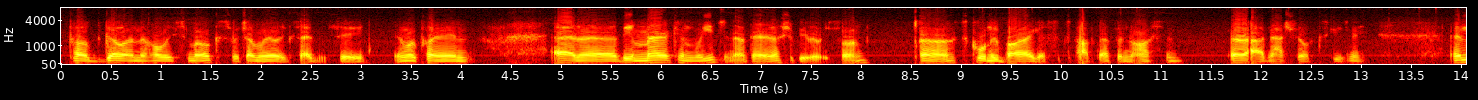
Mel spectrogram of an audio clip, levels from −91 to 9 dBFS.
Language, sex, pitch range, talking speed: English, male, 95-125 Hz, 195 wpm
